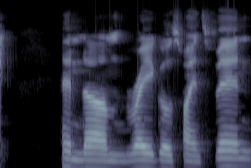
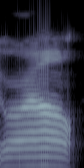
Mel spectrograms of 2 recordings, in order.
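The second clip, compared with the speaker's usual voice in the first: usual speaking voice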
